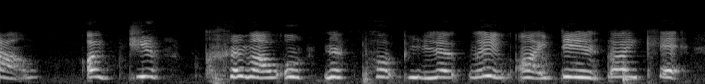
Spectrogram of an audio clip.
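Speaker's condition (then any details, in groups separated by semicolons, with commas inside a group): Cerebral palsy; not quadriplegic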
